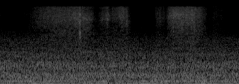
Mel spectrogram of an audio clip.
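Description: Drafting tools rubbing across drawing paper as a plastic set square is shifted to a new position on the sheet: two dry scraping strokes, the first about a second long, the second shorter near the end.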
